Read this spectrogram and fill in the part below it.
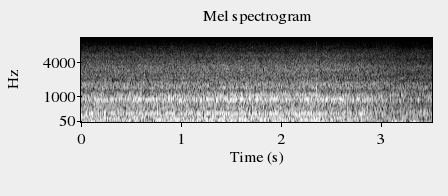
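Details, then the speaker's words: Xiaomi Mi Smart Air Purifier 4 Lite, new, running in manual mode, which is loud versus quieter auto/night mode; steady smooth air rush with faint even hum, no rattles or scraping: fan running normally. "okay let me put it back to auto mode you can hear the sound I guess this night mode so in night mode you can't hear it as much but it's still working and manual mode makes a lot of sound"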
